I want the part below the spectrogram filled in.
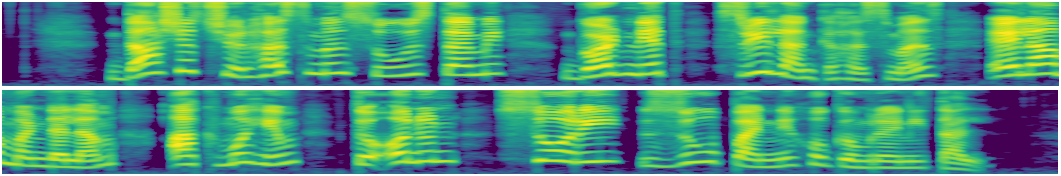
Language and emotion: Kashmiri, neutral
